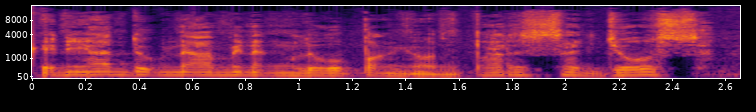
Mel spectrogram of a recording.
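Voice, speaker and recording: A man playing a mild, devout younger brother and father in a Tagalog radio drama, reasoning gently. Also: fairly low pitch, brisk, slight background noise. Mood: calm conviction.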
